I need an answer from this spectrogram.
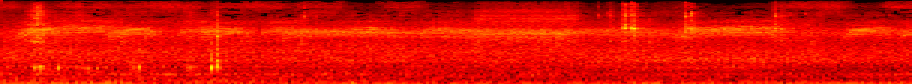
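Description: Birds chirping and calling over a steady low rumble, with a few light clicks in the first second and a half.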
